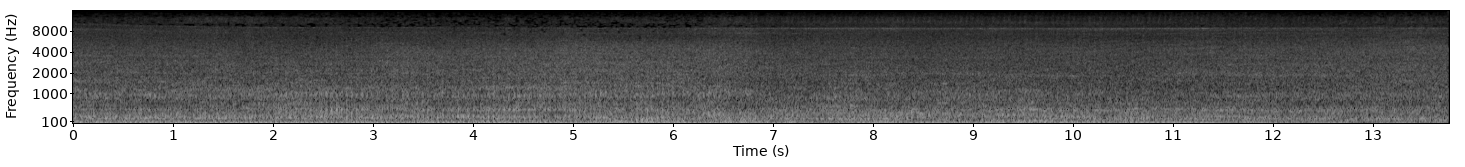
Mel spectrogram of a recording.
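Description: Helicopter engine and rotor running, a steady heavy rumble that eases slightly over the last few seconds.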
